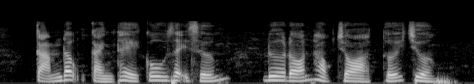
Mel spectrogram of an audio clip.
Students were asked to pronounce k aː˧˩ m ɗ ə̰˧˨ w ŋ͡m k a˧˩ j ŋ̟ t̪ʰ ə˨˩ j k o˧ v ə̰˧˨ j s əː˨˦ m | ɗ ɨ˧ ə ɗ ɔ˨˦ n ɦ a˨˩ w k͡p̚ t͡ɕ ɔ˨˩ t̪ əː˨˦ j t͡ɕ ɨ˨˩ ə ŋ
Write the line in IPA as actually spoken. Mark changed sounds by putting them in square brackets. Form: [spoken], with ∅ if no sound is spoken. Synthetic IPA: k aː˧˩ m ɗ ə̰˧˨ w ŋ͡m k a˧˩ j ŋ̟ t̪ʰ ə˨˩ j k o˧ [z] ə̰˧˨ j s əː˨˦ m | ɗ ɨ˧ ə ɗ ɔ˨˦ n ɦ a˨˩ w k͡p̚ t͡ɕ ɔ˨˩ t̪ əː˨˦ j t͡ɕ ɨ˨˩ ə ŋ

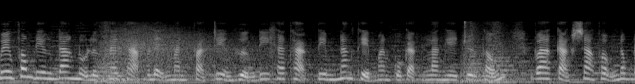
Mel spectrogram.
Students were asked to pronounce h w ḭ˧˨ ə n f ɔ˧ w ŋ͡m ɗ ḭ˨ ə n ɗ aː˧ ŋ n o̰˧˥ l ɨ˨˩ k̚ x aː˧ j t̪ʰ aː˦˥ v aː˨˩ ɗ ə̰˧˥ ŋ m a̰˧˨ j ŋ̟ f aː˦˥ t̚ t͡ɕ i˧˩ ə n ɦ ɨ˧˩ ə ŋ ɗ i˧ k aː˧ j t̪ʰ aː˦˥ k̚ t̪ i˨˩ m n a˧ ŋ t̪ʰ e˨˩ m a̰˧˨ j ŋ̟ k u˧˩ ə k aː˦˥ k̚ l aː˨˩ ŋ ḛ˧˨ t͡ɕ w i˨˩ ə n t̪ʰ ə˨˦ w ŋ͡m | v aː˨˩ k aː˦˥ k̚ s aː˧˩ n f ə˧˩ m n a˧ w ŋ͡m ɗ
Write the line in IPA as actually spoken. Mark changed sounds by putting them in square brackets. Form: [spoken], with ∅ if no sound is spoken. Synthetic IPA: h w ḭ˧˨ ə n f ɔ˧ w ŋ͡m ɗ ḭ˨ ə n ɗ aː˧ ŋ n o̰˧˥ l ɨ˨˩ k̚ x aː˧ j t̪ʰ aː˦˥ v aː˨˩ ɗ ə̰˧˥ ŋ m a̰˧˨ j ŋ̟ f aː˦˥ t̚ t͡ɕ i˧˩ ə n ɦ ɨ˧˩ ə ŋ ɗ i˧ [x] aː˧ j t̪ʰ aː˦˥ k̚ t̪ i˨˩ m n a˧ ŋ t̪ʰ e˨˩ m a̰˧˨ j ŋ̟ k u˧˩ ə k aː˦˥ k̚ l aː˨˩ ŋ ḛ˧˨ t͡ɕ w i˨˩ ə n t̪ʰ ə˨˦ w ŋ͡m | v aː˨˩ k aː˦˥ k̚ s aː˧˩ n f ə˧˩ m n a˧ w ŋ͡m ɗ

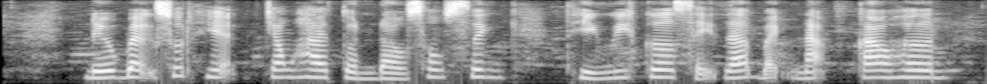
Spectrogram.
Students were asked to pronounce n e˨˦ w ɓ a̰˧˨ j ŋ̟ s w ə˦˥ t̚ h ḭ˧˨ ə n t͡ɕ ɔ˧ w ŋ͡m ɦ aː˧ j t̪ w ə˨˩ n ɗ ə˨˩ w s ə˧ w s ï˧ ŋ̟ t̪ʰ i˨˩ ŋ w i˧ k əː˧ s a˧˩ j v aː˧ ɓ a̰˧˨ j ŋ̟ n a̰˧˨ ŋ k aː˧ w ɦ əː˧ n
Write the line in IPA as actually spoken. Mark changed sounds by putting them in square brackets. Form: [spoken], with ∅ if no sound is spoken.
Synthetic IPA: n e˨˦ w ɓ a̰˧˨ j ŋ̟ s w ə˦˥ t̚ h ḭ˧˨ ə n t͡ɕ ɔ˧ w ŋ͡m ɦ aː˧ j t̪ w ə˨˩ n ɗ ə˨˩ w s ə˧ w s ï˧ ŋ̟ t̪ʰ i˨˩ ŋ w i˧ k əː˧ s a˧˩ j [z] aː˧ ɓ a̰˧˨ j ŋ̟ n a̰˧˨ ŋ k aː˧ w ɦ əː˧ n

